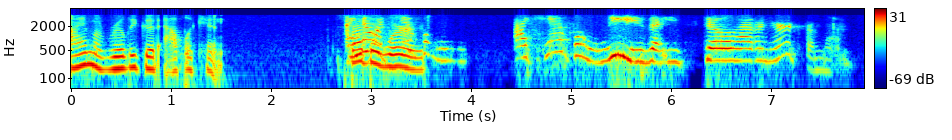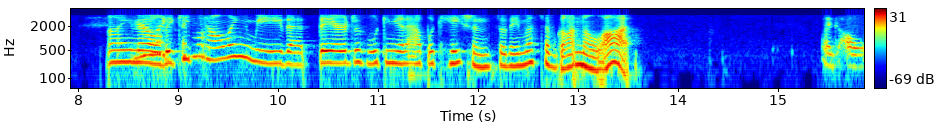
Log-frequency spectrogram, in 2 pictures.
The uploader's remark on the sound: open up the lines for listeners to call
